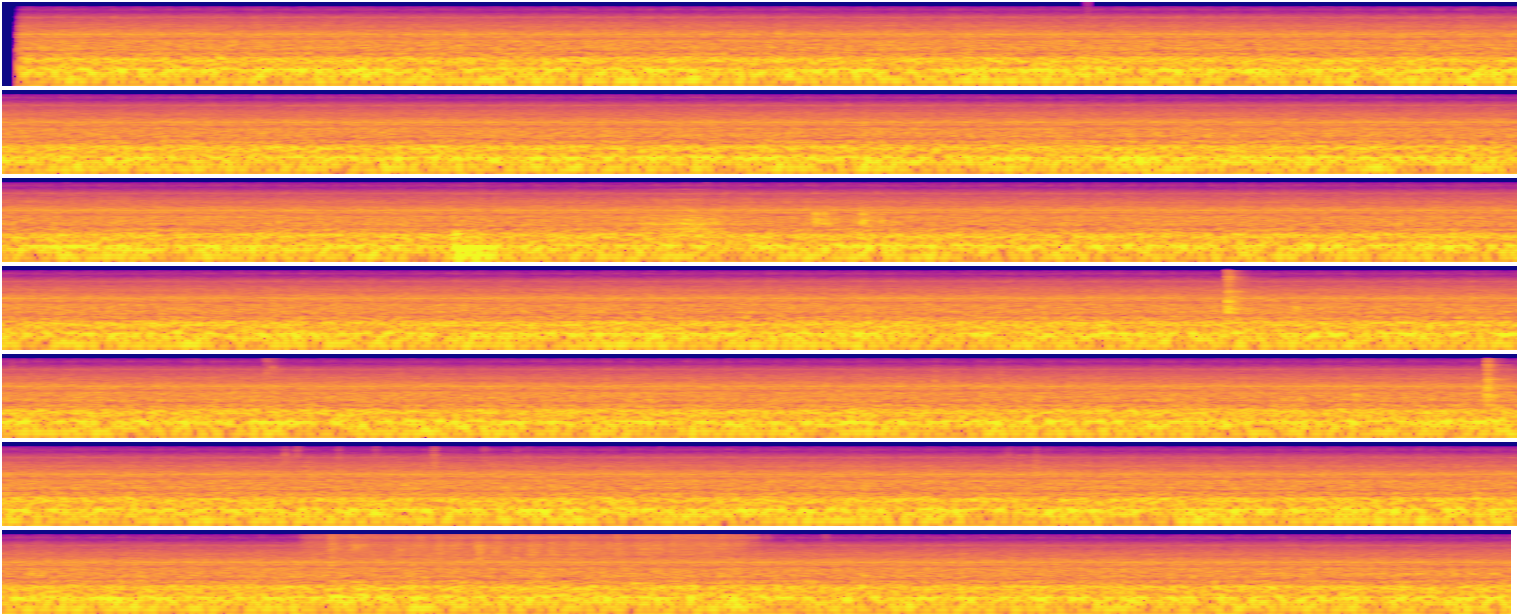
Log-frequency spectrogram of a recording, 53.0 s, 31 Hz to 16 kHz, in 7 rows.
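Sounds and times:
kitchen appliance humming: 46.7s - 49.7s.

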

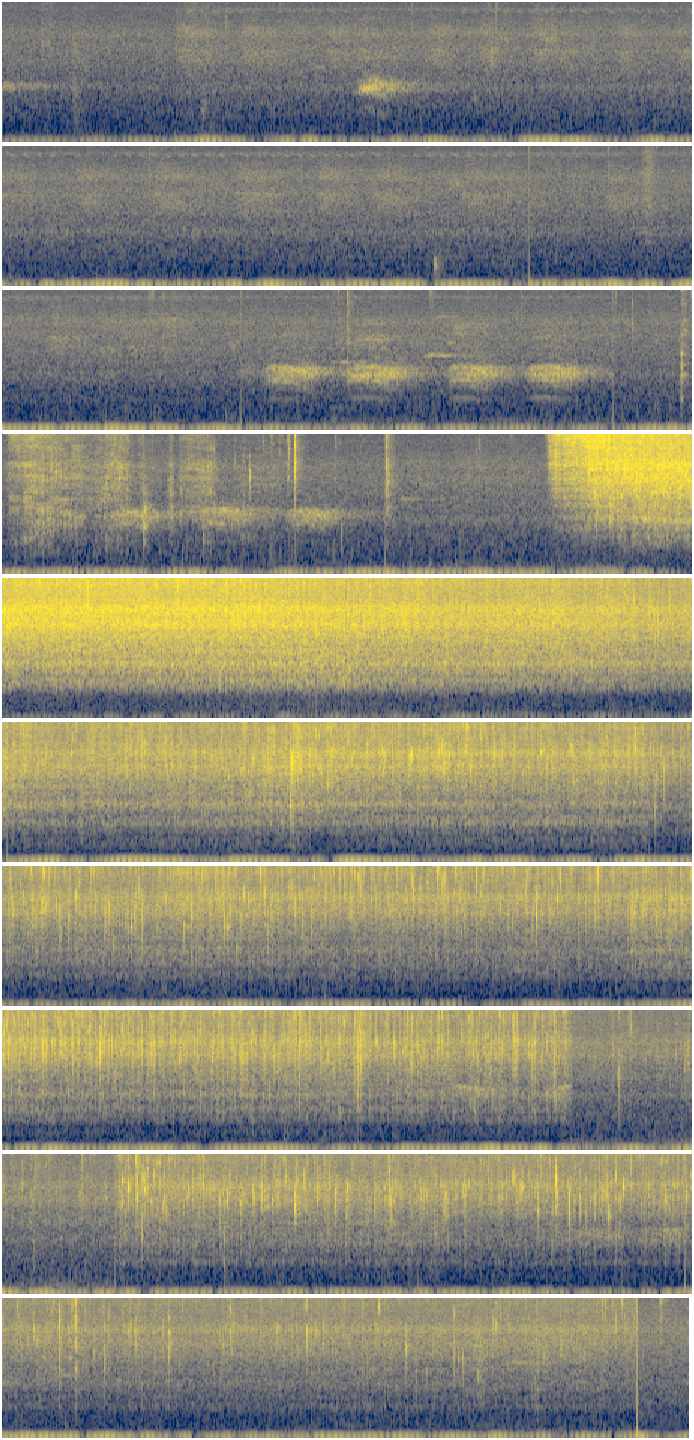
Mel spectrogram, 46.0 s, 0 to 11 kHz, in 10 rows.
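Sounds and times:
wooden spatula stirring: 13.8s - 15.5s
fish sizzling in hot oil: 17.4s - 45.6s.

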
